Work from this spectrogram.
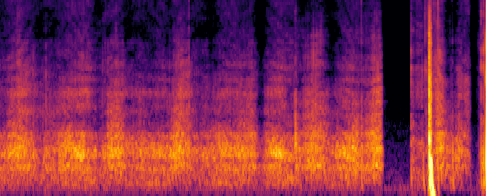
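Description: Fingertips and nails scratch the back of a hand-sized smartphone in a light-colored hard plastic case, held in one hand while the phone records. Close, rhythmic scraping strokes run for nearly four seconds. After a brief silence come two sharp, loud taps on the case.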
